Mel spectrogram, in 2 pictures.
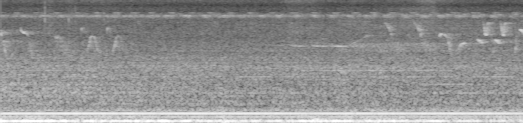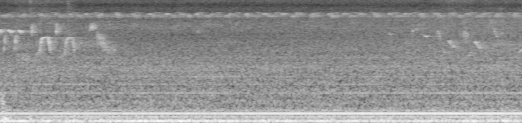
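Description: A steady low hum with birds chirping faintly: a few short chirps about half a second in and a cluster of them between about four and five and a half seconds.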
